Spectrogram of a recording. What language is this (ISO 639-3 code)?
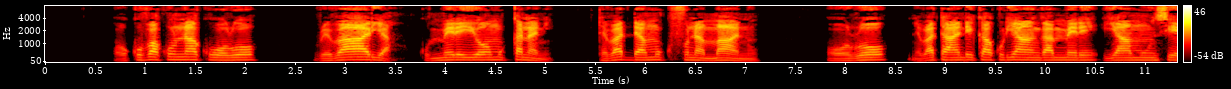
lug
